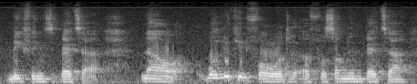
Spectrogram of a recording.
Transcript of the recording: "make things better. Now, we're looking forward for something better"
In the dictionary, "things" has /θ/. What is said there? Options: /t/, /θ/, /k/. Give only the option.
/θ/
